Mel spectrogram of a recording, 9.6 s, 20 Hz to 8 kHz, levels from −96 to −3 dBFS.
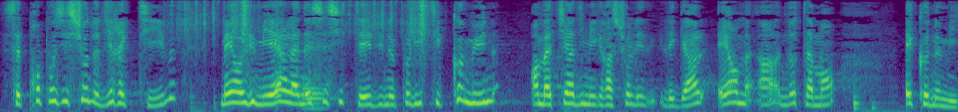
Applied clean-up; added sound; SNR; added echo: none; Cutlery, silverware + Wind instrument, woodwind instrument; 11 dB; none.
